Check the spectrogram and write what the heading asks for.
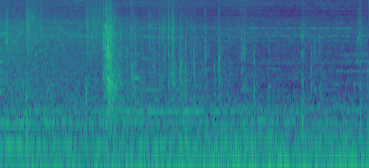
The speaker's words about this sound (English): Keep the car running.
